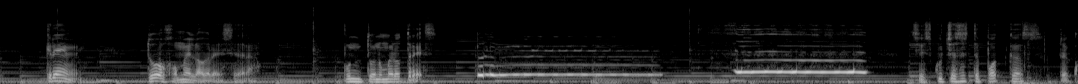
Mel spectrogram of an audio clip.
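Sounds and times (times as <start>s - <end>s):
speech: 0.5s - 0.9s, 1.5s - 2.7s, 3.4s - 4.4s, 9.1s - 10.7s
person moaning: 4.8s - 8.7s.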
